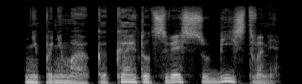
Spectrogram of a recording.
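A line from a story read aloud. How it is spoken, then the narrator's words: Muttered. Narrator (Russian): буркнул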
